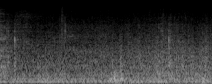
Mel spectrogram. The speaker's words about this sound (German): der Sturm ist da. Also Nebel peitscht um die Fenster. Und ich sehe gerade vielleicht so, ja, so 50 Meter oder so Straße ich muss jetzt echt ein bisschen langsamer fahren.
